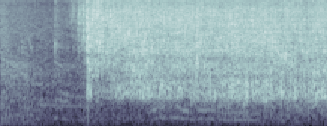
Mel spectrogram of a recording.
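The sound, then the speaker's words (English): A steady gush of urine mixed with water, used as fertilizer, poured onto the ground around a plant's base. It starts abruptly after a brief quiet moment and continues as an even, hissing splash to the end. “Pouring it around the base of the plant rather than directly onto it means that the nutrients reach the plant's roots.”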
